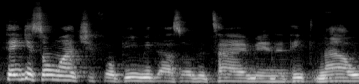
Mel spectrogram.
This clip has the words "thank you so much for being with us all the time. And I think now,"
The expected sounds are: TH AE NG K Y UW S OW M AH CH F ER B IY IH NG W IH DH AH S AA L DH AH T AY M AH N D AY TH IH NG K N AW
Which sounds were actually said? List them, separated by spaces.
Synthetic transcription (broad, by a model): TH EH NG K Y UW S OW M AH CH F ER B IY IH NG W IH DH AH S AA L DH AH T AY M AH N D AY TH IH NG K N AW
